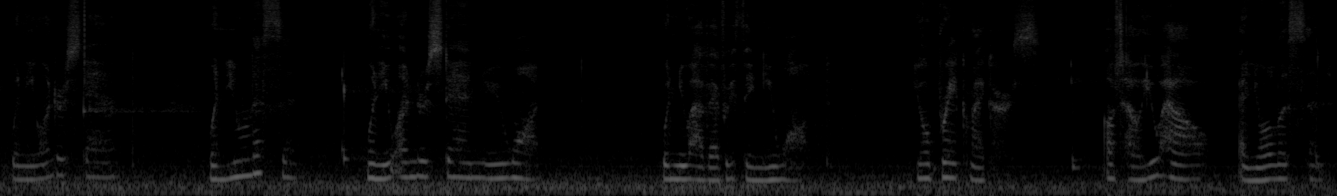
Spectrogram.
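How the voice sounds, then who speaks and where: A woman voicing a seductive, manipulative sea witch in a soft breathy whisper, coaxing and tenderly possessive, in an ASMR roleplay style. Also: mid-range voice, noisy background, close to an everyday voice. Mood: soothing, possessive.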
